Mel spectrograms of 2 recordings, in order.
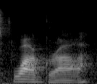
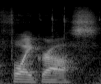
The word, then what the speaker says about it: foie gras: i know that so the correct pronunciation was foie gras no not foy grass okay well i'm gonna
